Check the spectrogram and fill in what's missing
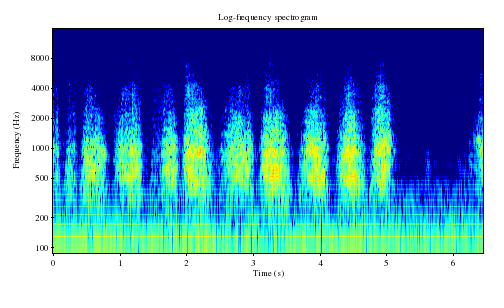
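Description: Long nails scratch an upright cylindrical bolster pillow covered in striped woven fabric, making a series of soft, rhythmic rasping strokes. Each stroke is a dry midrange scratch that swells and fades over a steady low hum, and the scratching stops near the end, leaving just the hum.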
